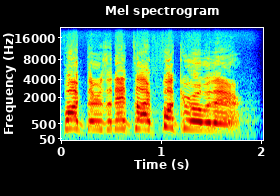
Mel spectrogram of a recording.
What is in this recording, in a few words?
spot; bf3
